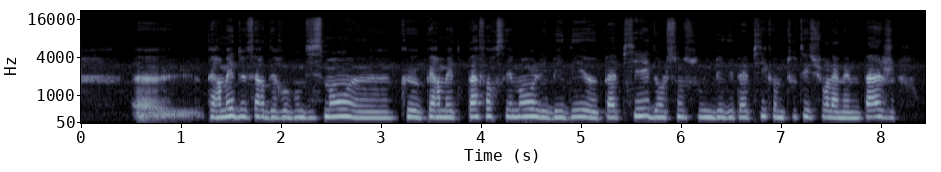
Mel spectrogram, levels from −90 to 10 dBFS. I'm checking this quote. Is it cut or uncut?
cut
